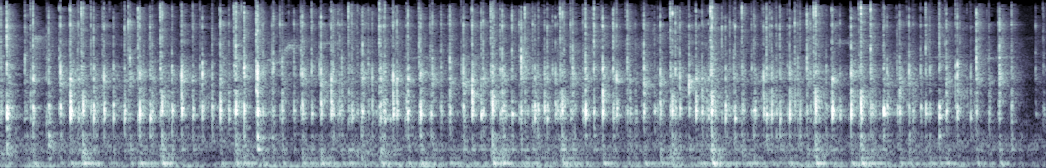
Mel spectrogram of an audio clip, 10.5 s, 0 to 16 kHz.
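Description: Both hands with short-nailed fingertips type rapidly on a white full-size plastic mechanical keyboard with plastic keycaps and RGB backlighting, resting on a desk with a padded wrist rest. A steady stream of quick, crisp clacks fills the clip, each click short and bright and centered around 1.3 kHz, over a faint low hum. The typing slows briefly near the end.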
